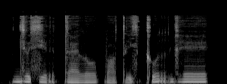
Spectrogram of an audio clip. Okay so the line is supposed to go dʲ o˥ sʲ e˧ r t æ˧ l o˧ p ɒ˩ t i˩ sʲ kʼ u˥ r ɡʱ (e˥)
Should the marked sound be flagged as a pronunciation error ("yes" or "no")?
no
